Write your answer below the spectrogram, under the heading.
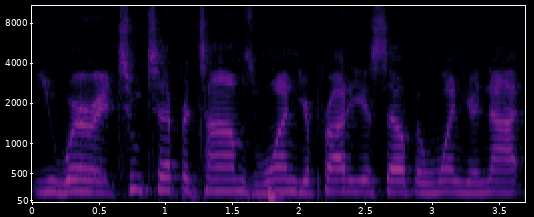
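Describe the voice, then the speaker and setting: High, bright man, blunt advice-giver, repeats himself as he gets going. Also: level tone, moderate pace. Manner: blunt, advice-giving, repeats words as he starts a thought. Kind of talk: casual online discussion.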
